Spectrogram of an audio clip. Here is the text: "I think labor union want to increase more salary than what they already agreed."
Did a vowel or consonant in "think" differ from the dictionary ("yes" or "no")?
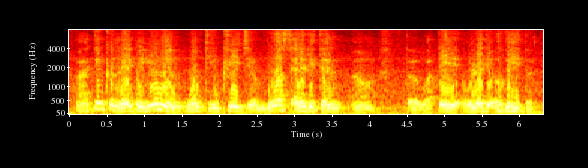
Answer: yes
